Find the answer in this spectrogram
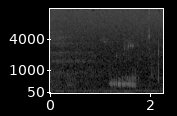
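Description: Near silence: room tone with a faint steady low hum, and one brief faint sound a little over a second in.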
